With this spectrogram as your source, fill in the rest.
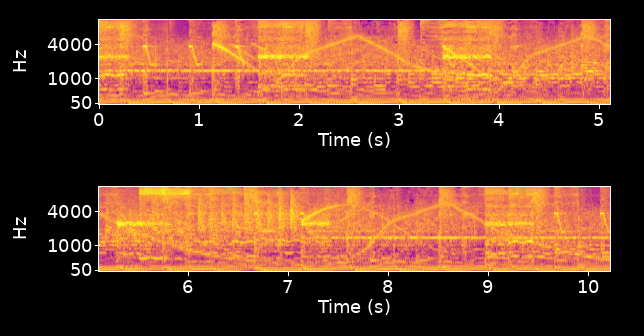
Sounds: Video game music, Music

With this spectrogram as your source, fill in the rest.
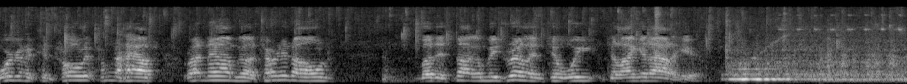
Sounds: inside a large room or hall, Speech

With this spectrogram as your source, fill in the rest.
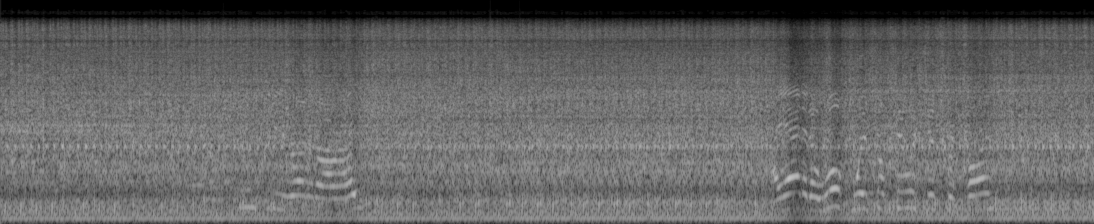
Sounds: car engine starting

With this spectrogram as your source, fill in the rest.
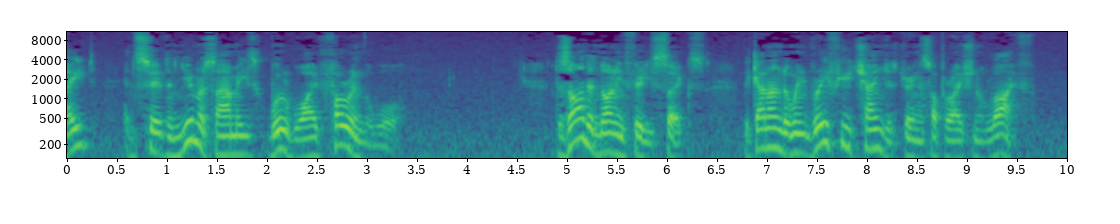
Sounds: Speech

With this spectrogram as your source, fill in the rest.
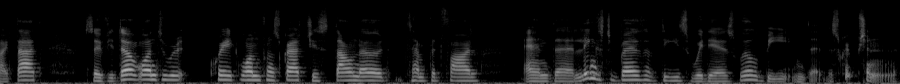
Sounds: Speech

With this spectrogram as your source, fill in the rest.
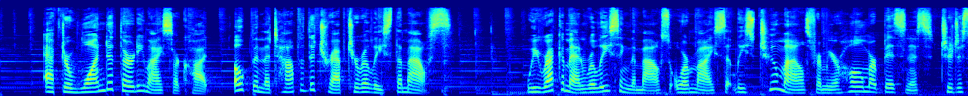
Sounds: Music, Speech

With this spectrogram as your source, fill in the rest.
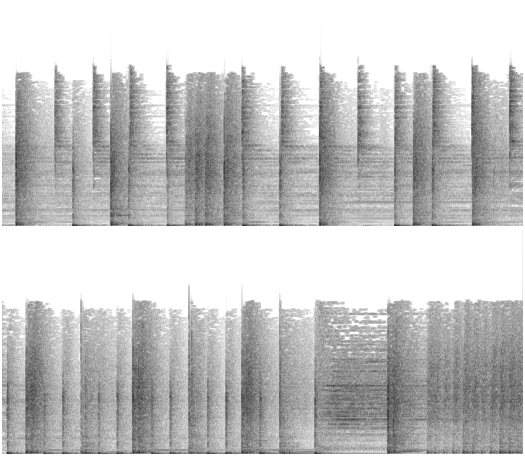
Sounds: Musical instrument, Drum kit, playing drum kit, Music, Bass drum, Drum

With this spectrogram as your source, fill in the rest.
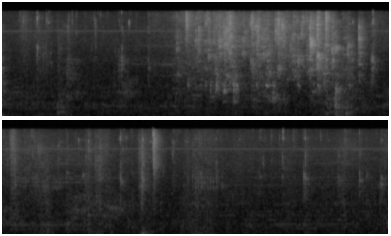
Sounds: Music, inside a small room

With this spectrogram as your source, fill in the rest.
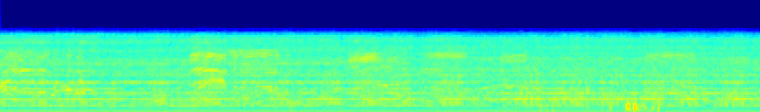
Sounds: Sheep, Bleat, Speech

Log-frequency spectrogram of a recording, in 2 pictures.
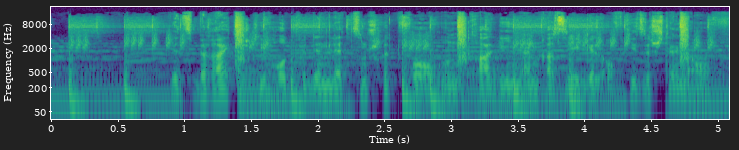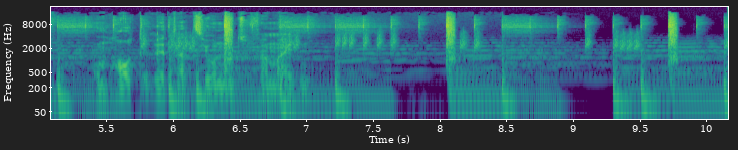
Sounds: cutting hair with electric trimmers

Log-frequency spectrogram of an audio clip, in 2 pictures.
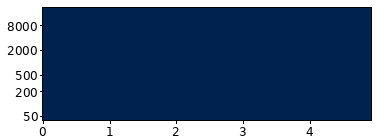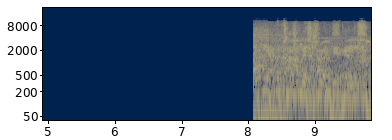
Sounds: Speech

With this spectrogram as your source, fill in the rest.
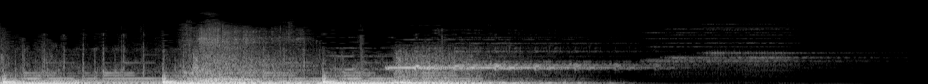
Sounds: Music

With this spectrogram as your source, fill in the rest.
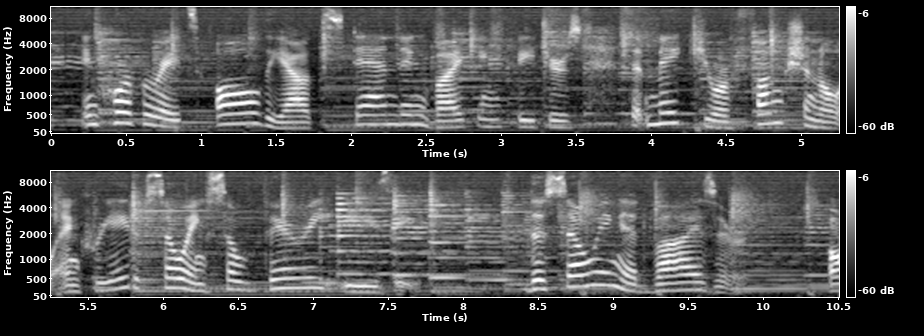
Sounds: Music, Speech

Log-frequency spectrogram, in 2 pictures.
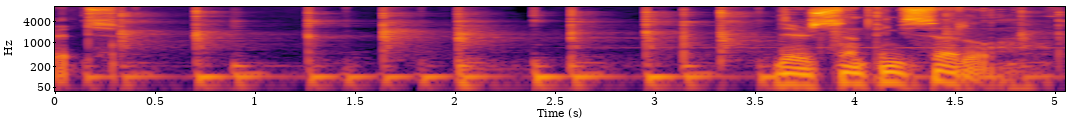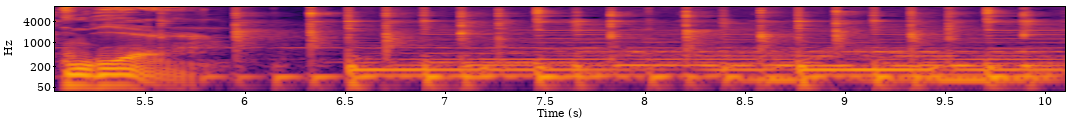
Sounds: Speech, Music

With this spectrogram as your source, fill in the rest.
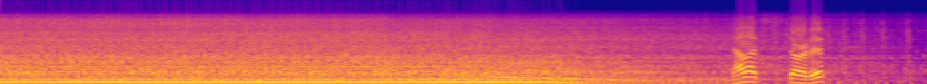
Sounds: Light engine (high frequency), Speech, Lawn mower, Engine

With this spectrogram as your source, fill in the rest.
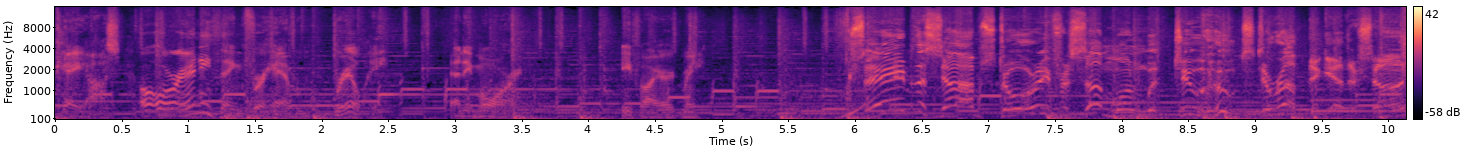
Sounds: Speech, Music

